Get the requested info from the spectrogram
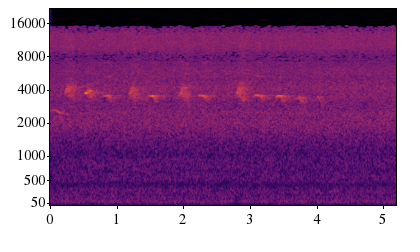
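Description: A small bird repeating a short, high two-note call about once a second, fading out about four seconds in, over a steady low background rush.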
